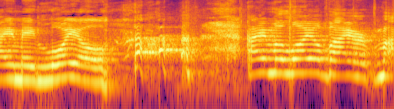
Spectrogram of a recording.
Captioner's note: Rachel laughs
